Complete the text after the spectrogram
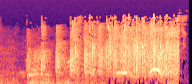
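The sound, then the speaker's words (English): An audience bursts into dense applause that starts abruptly, holds steady and loud for about three seconds, then cuts off, with a few voices calling out amid the clapping. “Why are they clapping?”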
